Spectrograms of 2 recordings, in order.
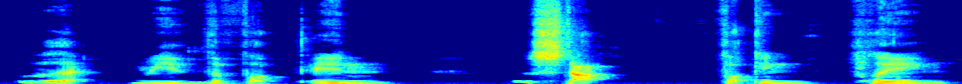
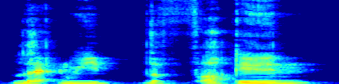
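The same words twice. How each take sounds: First: Goat man voice. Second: Slow, halting, soft creature voice with odd tone; goat man voice. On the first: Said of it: "my voice for the goat man". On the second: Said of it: "she keeps saying". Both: Retold or imitated. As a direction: drag each word out like an animal trying to talk.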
